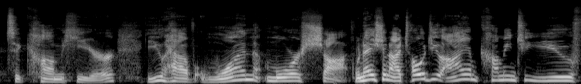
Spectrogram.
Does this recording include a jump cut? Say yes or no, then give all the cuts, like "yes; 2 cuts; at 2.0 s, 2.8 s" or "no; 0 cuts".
yes; 1 cut; at 3.5 s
